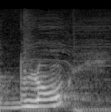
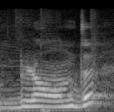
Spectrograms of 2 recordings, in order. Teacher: em francês a gente não fala esse D se for no masculino, então eu falo blond, e se for no feminino, blonde.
